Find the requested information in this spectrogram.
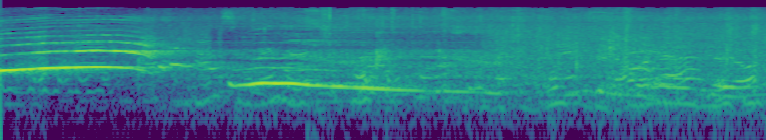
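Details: Gibbons give a loud, clear, rising hoot, then a long note sliding slowly downward, followed by quieter wavering calls among background chatter.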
